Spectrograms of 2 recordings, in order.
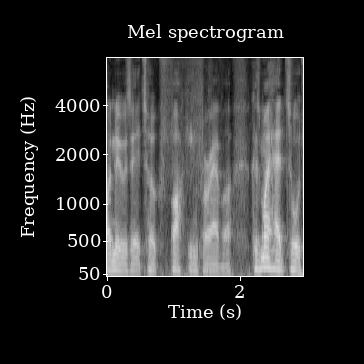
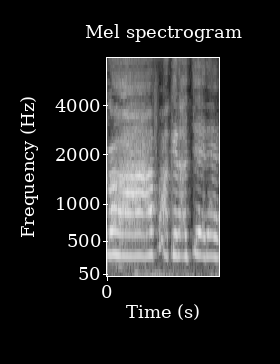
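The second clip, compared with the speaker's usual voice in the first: put-on very high, loud, drawn-out scream; 5 dB louder than usual. Retelling reaching the finish gate: retelling own screaming. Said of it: "just screaming my head off".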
